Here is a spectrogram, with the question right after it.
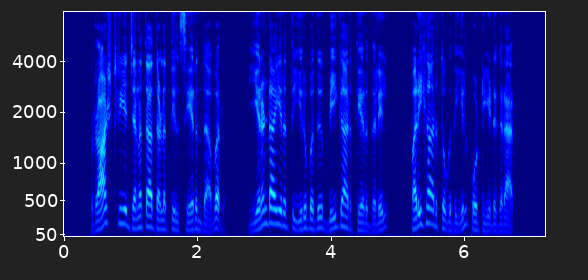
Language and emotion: Tamil, neutral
